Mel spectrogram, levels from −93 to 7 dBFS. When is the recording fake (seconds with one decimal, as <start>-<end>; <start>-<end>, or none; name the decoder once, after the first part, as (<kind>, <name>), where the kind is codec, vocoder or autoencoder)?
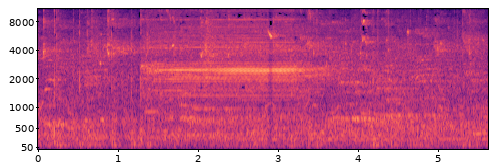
none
